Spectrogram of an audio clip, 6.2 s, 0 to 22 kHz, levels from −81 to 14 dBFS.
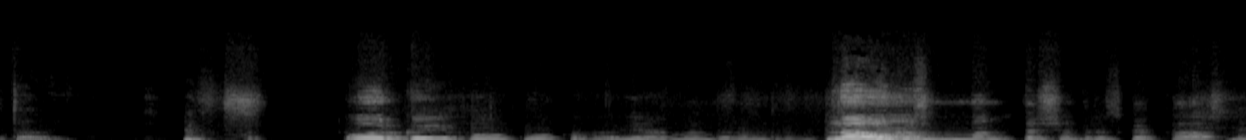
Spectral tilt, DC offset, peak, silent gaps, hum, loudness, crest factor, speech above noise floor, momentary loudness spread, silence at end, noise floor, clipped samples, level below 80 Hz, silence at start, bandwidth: -5 dB/octave; under 0.1%; -8 dBFS; none; none; -26 LUFS; 24 dB; 45 dB; 26 LU; 0 s; -74 dBFS; under 0.1%; -78 dBFS; 0.05 s; 15.5 kHz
